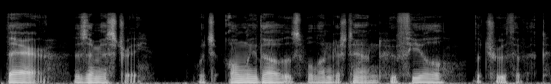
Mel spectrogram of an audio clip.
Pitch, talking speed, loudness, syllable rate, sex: 85 Hz, 165 wpm, -20 LUFS, 4.8 syllables/s, male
